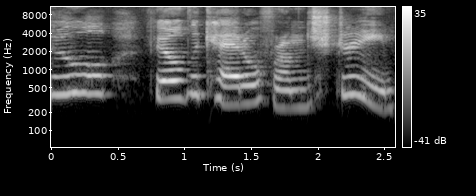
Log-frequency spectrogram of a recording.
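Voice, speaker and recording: This is a put-on character voice, squeaky in sound. The delivery moves at a fairly slow pace. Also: woman, extremely high pitch for a woman. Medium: read story. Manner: patient, practical.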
